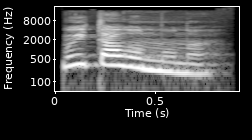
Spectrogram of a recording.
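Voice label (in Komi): Komi, мый талун мунӧ, female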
